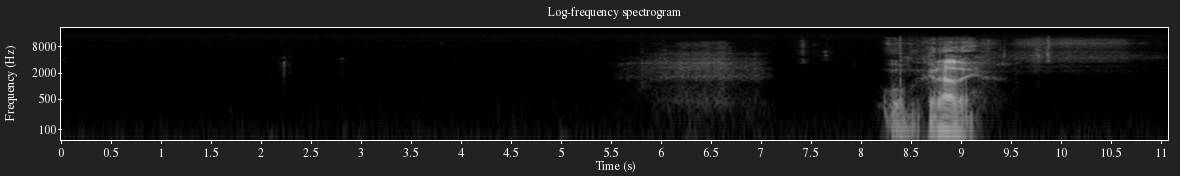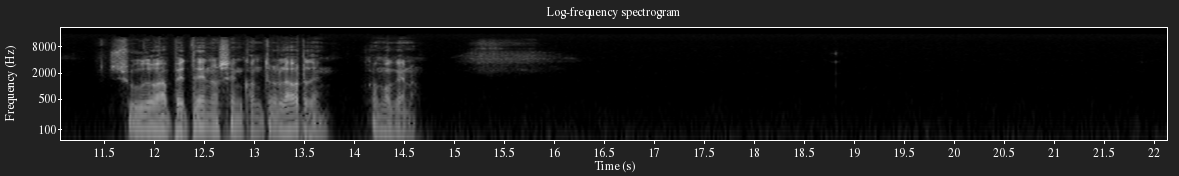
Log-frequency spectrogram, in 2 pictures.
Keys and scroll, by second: 5.0-7.3 typing, 9.1 typing, 12.9-15.6 typing, 16.7-22.1 typing.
